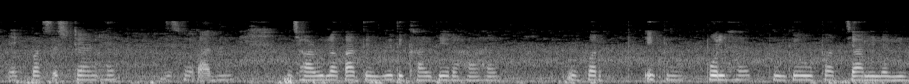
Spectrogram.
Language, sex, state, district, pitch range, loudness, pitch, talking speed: Hindi, female, Rajasthan, Churu, 185-205 Hz, -19 LUFS, 195 Hz, 160 wpm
